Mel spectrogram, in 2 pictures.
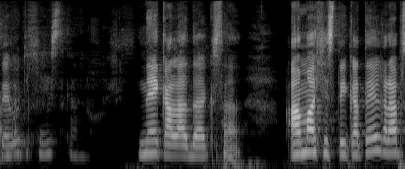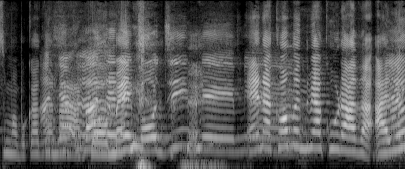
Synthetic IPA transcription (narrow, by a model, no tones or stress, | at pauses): set̪s | ne̞kɐlɐd̪ɐkst̪ɐ̰ | ɐ̰mɐçest̪ikɐt̪e̞ɣɾɐpst̪emuɐpokɐt̪eɐkommenod͡zi | enɐko̞mend̪mɲɐkuɾɐðɐʔɐʎo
